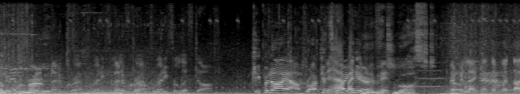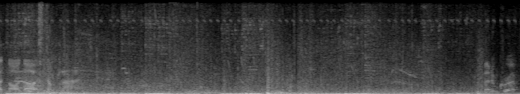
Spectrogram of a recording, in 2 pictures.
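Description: Explosions boom in a battle.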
